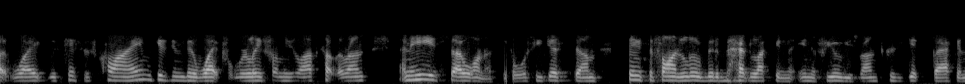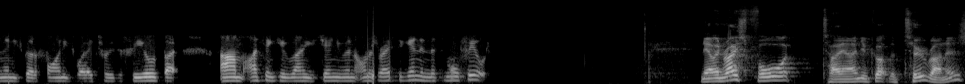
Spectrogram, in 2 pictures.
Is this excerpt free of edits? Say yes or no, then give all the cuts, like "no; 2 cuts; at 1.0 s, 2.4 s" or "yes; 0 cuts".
yes; 0 cuts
